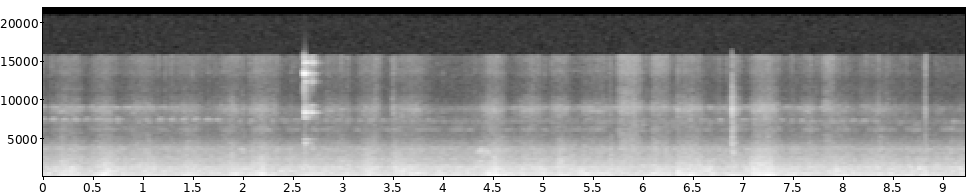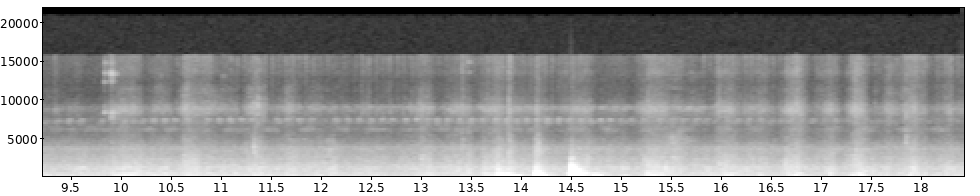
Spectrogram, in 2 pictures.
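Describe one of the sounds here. Hands smooth and rustle fabric.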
